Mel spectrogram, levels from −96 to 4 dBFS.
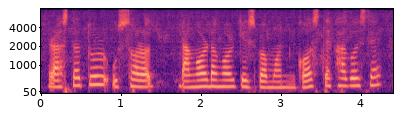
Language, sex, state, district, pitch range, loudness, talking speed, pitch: Assamese, female, Assam, Kamrup Metropolitan, 220-265 Hz, -16 LUFS, 110 wpm, 235 Hz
